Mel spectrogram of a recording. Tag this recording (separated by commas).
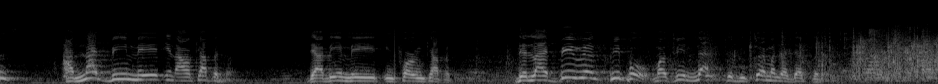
Speech, Male speech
